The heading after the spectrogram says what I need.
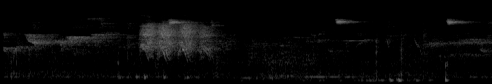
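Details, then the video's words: Black-throated magpie-jay giving a loud, harsh, rasping burst of under a second after a thinner buzzy opening note, while other birds add brief, very high, thin whistles over a steady background hiss. "Black-throated Jay Bird Call"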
